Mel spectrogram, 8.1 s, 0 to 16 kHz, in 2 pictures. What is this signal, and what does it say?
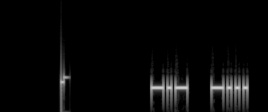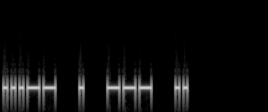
Morse code, heard as a keyed tone, about 21 wpm, spaced as for 15 wpm, 700 Hz. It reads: KB3EOI
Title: USA Call Signs - 6 Characters - 2x Character Spacing - 20wpm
